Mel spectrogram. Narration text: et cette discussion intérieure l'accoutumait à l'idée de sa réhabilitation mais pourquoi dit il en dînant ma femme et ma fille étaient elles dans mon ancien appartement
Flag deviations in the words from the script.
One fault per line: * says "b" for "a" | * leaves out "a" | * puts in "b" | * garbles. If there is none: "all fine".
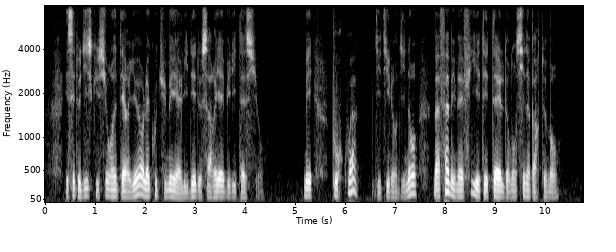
* leaves out "mon"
